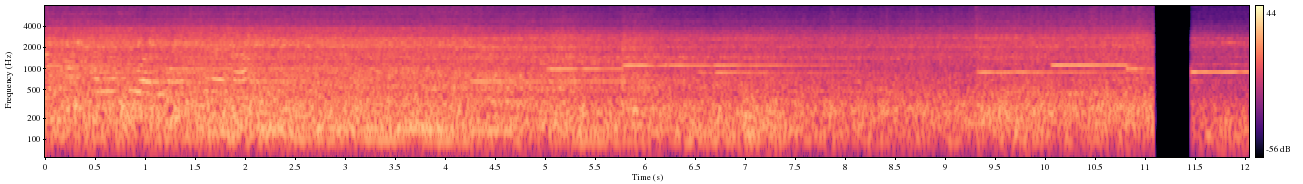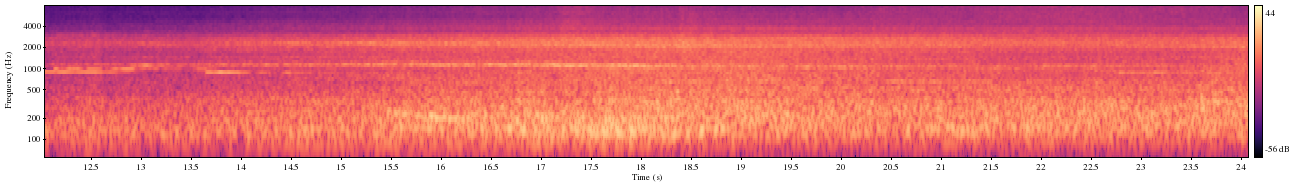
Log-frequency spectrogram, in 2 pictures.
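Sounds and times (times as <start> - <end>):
train wheel and rail noise: 0.0 - 24.0.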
